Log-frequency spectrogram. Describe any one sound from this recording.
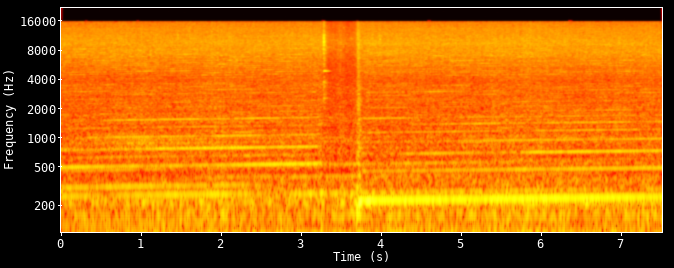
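A racing car engine roars loudly from inside the cabin, dropping in pitch as the driver shifts up a gear.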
